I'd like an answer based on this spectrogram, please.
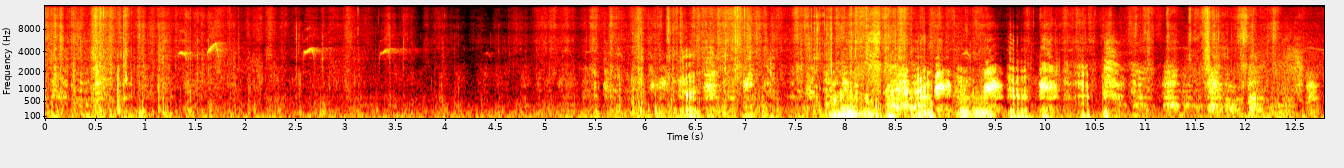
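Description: Dogs at rough play, a wolfdog chasing another dog through frosty grass. Their vocalizing and scuffling swell from about six seconds in as they close on the camera.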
